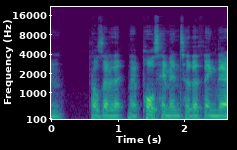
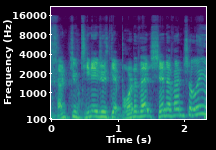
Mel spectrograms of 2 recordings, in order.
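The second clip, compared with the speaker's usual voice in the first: mock exasperated father; 9 semitones higher, faster than usual. Continuing father role.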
